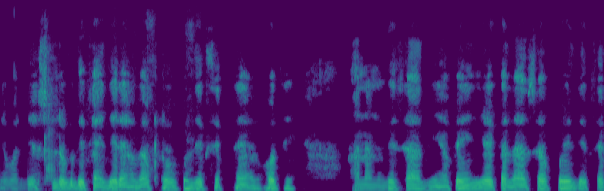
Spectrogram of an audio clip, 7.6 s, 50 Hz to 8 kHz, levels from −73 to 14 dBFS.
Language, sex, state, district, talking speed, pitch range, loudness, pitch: Hindi, male, Bihar, Araria, 230 wpm, 85-90 Hz, -21 LUFS, 85 Hz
